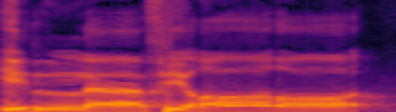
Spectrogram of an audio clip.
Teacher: Jadi ketika waqaf illa firaro ya dibaca panjang bukan firaron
